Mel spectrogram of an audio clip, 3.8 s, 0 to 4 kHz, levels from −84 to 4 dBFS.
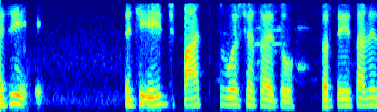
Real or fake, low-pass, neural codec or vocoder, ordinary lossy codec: real; 3.6 kHz; none; none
